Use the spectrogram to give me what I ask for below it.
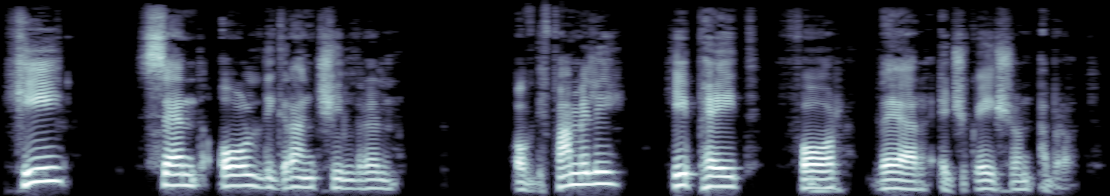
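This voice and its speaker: At a very slow pace with long, frequent pauses, a man with a fairly high pitch speaks with lively intonation and big swings in loudness, the sound dry and close with no echo. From Limassol, Cyprus. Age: 70s. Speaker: businessman and car museum founder. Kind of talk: casual interview, storytelling.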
